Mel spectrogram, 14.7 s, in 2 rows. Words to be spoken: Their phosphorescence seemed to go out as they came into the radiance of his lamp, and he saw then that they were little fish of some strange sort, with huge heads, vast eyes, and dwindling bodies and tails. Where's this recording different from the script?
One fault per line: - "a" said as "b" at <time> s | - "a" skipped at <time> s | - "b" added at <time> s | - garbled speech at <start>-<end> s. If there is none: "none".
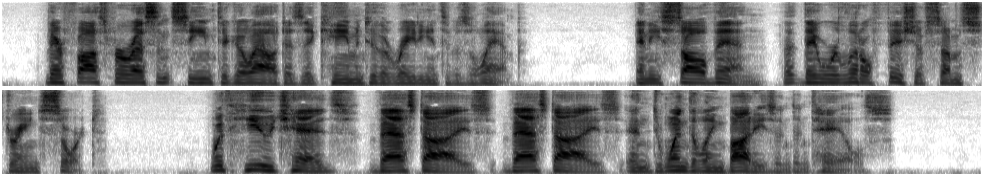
- "vast eyes" added at 11.1 s
- "and" added at 13.3 s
